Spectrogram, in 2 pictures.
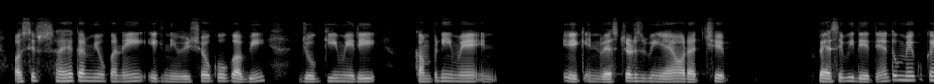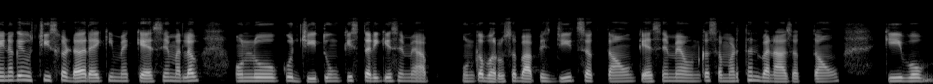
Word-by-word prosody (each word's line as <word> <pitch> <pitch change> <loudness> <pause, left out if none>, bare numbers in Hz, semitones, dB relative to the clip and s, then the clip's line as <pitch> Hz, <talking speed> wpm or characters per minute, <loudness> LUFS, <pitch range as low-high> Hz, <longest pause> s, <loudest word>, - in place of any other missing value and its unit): और - - +5
सिर्फ़ 170 +3 0
सहकर्मियों 165 0 0
का 145 - +1
नहीं, 150 +4 +2
एक 145 -1 +1
निवेशकों 135 +4 -2
का 145 -2 +5
भी, 140 +8 -1 0.4
जो 135 -1 -1
कि 150 -1 0
मेरी 140 0 +3 0.4
कंपनी 140 +3 0
में 140 -1 +6
इन 125 - -7 0.8
एक 135 - +6
इन्वेस्टर्स 135 +4 +2
भी 145 -1 -3
हैं 130 +1 +3
और 135 -1 +3
अच्छे 125 - +2 0.9
पैसे 135 +4 +4
भी 165 +1 -1
देते 140 -3 +2
हैं। 155 +3 +2
तो 205 - -1
मेरे 195 -1 +2
को - - -20
कहीं 190 -2 +4
न 195 - 0
कहीं 205 +1 +2
उस 190 -1 -4
चीज़ 195 -2 0
का 190 - +3
डर 160 0 +5
है 155 - +4
कि 170 +3 -9
मैं 165 -1 -4
कैसे 150 +4 +3
मतलब 170 +2 +1 0.4
उन 160 0 -3
लोगों 165 0 +1
को 175 - -1
जीतूँ? 145 +2 -2
किस 180 -1 -4
तरीके 155 +1 +4
से 170 0 -6
मैं 160 - -6
आप - - -1 0.3
उनका 145 +3 -1
भरोसा 140 +1 -2
वापिस 140 +2 0
जीत 165 +4 -3
सकता 150 -3 -3
हूँ? 145 +2 -4
कैसे 145 +3 0
मैं 160 0 0
उनका 150 +3 -5
समर्थन 165 +5 -6
बना 140 -4 +2
सकता 135 +1 -6
हूँ 135 +3 -6 0.5
कि 155 +1 +2
वो 155 0 -1
155 Hz, 205 wpm, -26 LUFS, 140-165 Hz, 0.9 s, में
